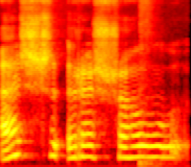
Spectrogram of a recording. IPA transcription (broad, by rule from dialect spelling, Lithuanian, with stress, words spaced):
ˈɐʃ rɐˈʃɐʊ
